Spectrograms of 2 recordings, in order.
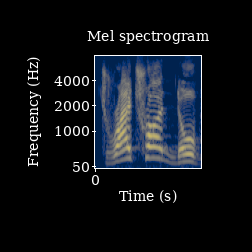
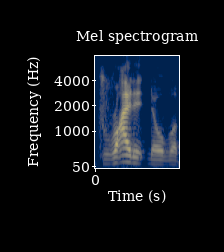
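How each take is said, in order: First: The name ends with a 'tron' sound. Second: The name ends with a 'det' sound. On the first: The speaker calls it right. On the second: The speaker calls it wrong.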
